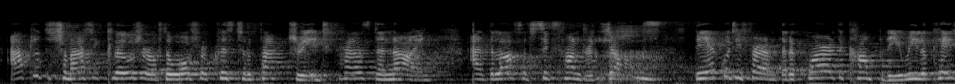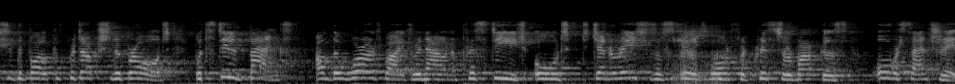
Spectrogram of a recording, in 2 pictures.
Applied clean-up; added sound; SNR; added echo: neural separator model SepFormer DNS4.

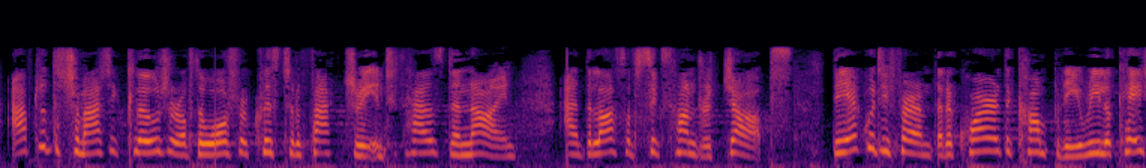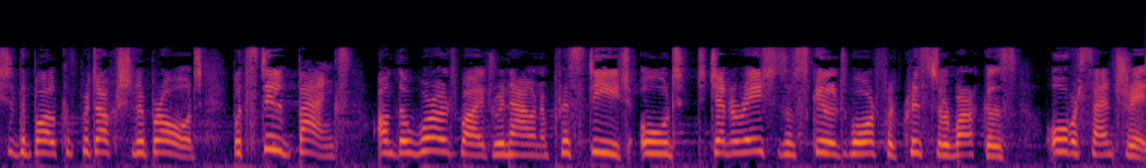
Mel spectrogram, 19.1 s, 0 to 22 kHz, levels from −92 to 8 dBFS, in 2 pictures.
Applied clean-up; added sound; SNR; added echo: none; none; none; none.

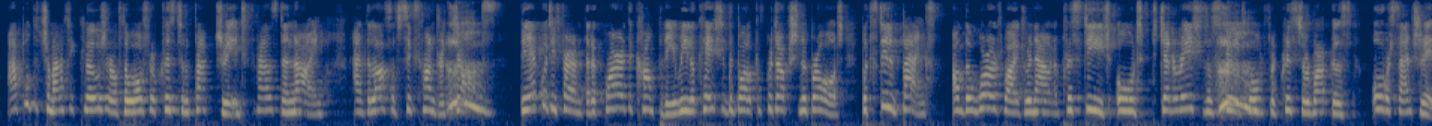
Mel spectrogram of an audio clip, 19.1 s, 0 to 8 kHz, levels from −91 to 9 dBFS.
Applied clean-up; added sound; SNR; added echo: neural mask model DeepFilterNet 3.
